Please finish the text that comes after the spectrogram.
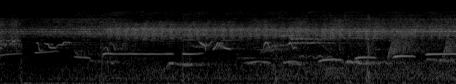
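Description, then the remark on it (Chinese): Birds sing in short, high whistled phrases and chirps over a steady, high insect drone, with no voices present throughout; background sounds in the otherwise empty opening of a song. “它是一些就是脚步声跟虫鸣鸟叫嘛。”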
